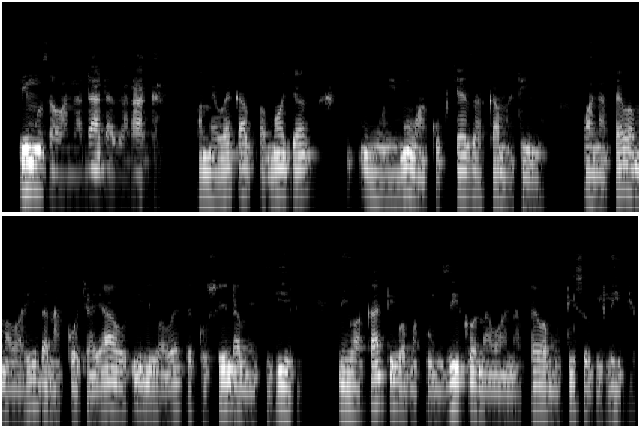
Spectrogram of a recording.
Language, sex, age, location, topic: Swahili, male, 36-49, Wajir, government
